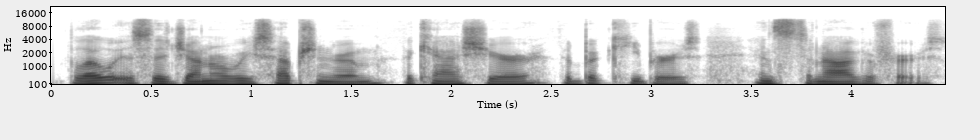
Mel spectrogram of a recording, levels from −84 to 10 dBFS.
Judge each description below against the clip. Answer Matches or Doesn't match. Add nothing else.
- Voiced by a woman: Doesn't match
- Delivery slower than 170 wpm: Matches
